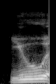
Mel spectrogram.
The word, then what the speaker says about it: ewe: അത് പ്രൊനൗൺസ് ചെയ്യണത് U എന്നാണ്. EWE is pronounced as U.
